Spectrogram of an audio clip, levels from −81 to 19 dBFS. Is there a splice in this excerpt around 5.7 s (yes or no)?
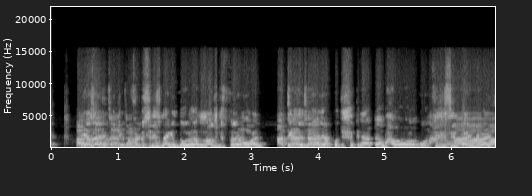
yes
